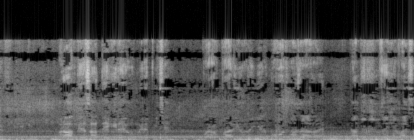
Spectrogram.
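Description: Wind buffeting the camera microphone, a loud, gusty low rumble, with a man's voice heard in short snatches over it.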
